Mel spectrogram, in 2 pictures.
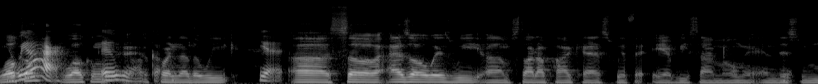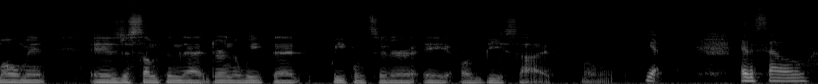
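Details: Adult male speaker; Normal speech.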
